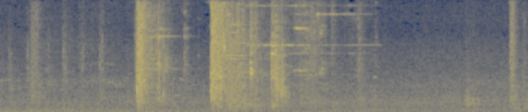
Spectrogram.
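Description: A metal box lid clanks open.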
